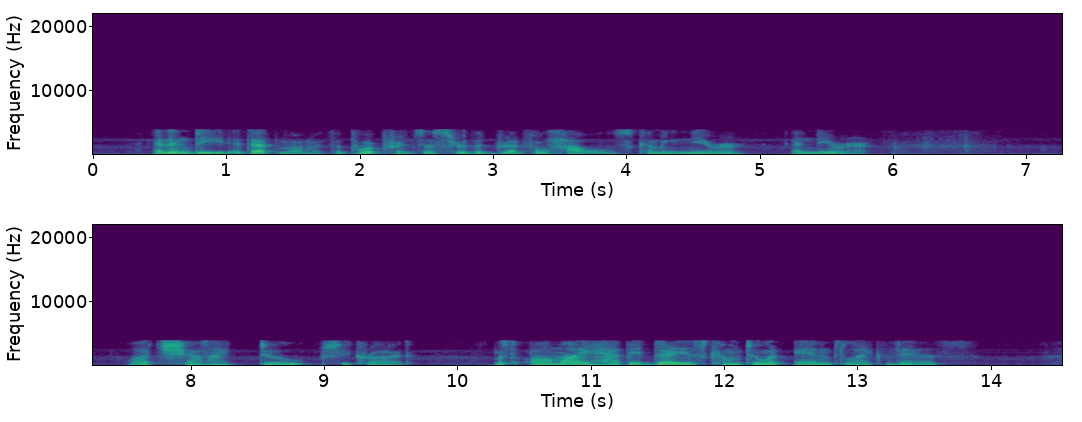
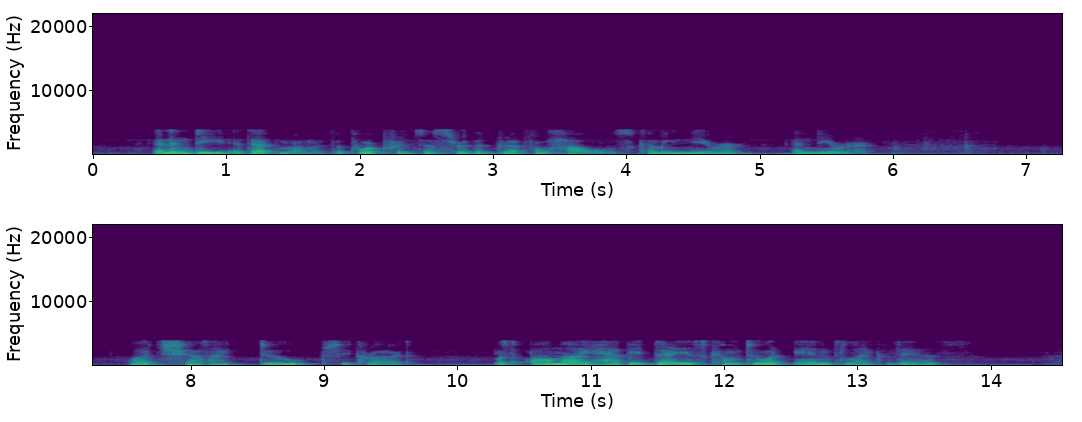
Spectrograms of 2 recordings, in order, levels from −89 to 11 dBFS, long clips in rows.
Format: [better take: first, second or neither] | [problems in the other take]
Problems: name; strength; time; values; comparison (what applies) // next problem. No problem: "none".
first | room echo; dies away in 0.3 s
